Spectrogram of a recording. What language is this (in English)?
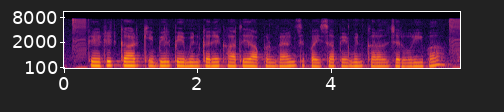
Bhojpuri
